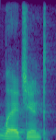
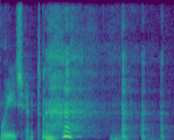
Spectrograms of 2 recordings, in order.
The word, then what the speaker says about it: Legion: I do realize that I was saying it wrong on the episode where we reviewed it it's not Legend it is Legion oh Barry I had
